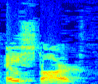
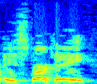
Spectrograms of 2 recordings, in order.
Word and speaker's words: Ashtaroth: or Ashtaroth with a silent H and pronounced Astart or Astarte by the ancient Sumerians, Babylonians, Zidonians, and then eventually by the Egyptians and the Greeks.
